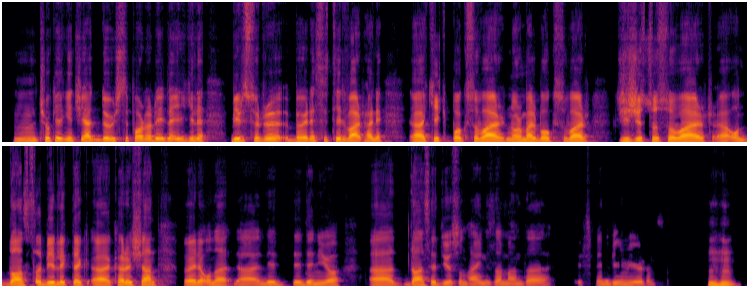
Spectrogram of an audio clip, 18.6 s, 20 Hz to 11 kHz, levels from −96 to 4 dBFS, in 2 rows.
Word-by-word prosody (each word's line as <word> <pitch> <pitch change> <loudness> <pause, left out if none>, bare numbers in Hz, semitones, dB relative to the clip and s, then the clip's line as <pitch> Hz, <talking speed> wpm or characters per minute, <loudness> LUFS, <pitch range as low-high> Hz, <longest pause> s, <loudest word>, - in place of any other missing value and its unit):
Hımm, 150 +4 -4
çok 190 +6 -1
ilginç, 130 - +1
ya, 165 -7 +2
dövüş 155 +6 +2
sporları 170 -1 +1
ile 170 0 +1
ilgili 165 +2 -1 0.3
bir 170 +3 +4
sürü, 165 +2 0
böyle, 145 +3 +2
stil 150 +2 -2
var. 110 -1 +5
Hani, 125 +1 +1 0.4
eee, 120 0 +4
kick 130 +1 -3
boksu 140 +1 +1
var, 140 -1 +6
normal 130 +2 +3
boksu 130 +1 0
var, 130 -1 +5 0.3
Jiu-Jitsu'su 135 +3 +1
var, 130 0 +6
eee, - - -11
o 120 -1 -2
dansla 125 +2 +2
birlikte, 130 0 +2 0.2
eee, 115 -1 +2
karışan, 125 +1 +1 0.3
böyle, 120 +2 +1
ona, 130 +2 -1
eee, 115 +1 -5
ne 130 0 -2 0.2
ne 130 -1 -4
deniyor, 120 +1 -2 0.4
eee, 110 - -5 0.5
dans 125 +1 0
ediyorsun 115 -2 -6
aynı 105 0 -7
zamanda 105 0 -8 0.3
ismini 110 -1 -12
bilmiyorum. 110 -2 -8 0.7
Hı 130 - +1
hı. 125 +2 -1
130 Hz, 140 wpm, -24 LUFS, 115-140 Hz, 0.7 s, var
